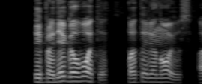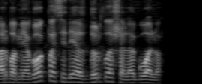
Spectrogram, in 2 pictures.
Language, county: Lithuanian, Kaunas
